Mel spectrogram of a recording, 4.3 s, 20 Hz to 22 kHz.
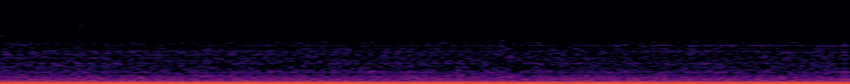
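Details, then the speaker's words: Car started after sitting 7 months with its battery on a minder: it ran rough at first, then smoothed out to a steady, even low rumble with no misses or knocks; normal warm idle. "That's better. Smoothing out."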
